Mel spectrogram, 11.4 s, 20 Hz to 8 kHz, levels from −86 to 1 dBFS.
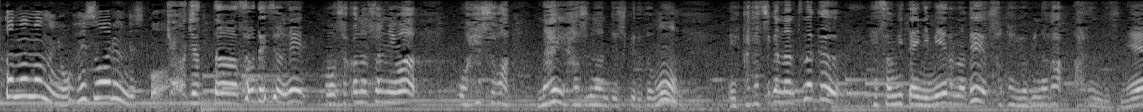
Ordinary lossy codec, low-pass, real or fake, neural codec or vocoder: none; none; real; none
